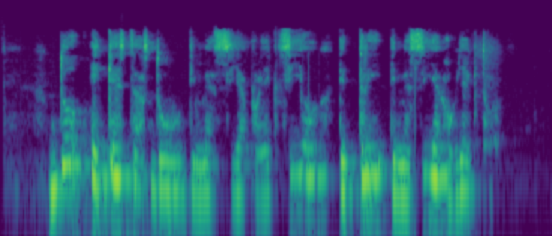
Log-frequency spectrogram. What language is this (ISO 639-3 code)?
epo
